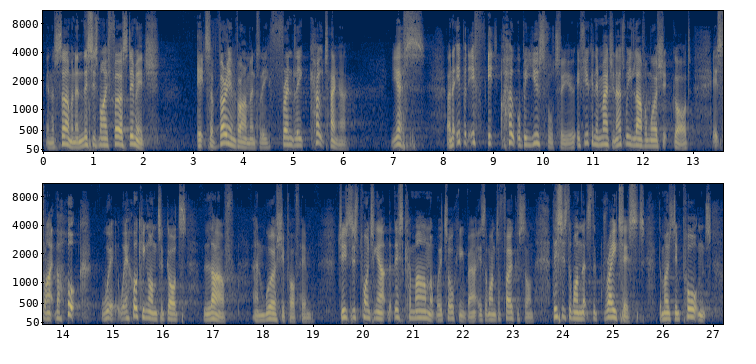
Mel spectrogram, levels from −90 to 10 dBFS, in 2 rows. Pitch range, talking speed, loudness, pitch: 120-170 Hz, 175 wpm, -23 LUFS, 145 Hz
